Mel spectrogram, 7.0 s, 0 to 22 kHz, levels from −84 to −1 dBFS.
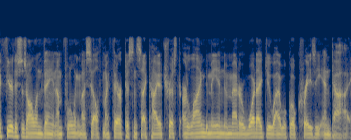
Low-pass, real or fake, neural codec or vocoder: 7.2 kHz; real; none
